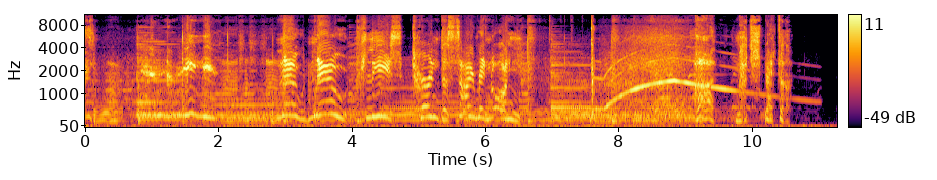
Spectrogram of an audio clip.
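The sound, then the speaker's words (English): A voice imitates the siren of a police car with Wiggum in it, a string of wavering, rising-and-falling wails, ending in one long upward sweep that slowly glides back down, loud. “Begs him to put on the siren.”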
